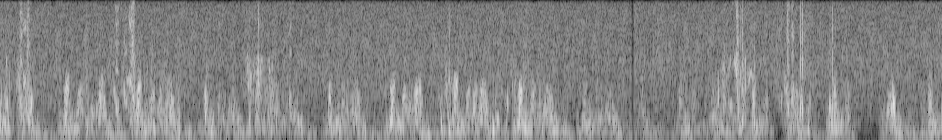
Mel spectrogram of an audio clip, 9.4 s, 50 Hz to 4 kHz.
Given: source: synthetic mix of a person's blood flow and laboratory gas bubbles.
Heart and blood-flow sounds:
Doppler ultrasound of blood flow; precordium
0.00-0.34 s: bubbles
0.84-0.93 s: bubbles
1.11-1.40 s: bubbles
1.43-1.82 s: bubbles
2.44-2.94 s: bubbles
4.38-4.55 s: bubbles
4.90-5.33 s: bubbles
7.16-7.59 s: bubbles
7.79-8.14 s: bubbles
8.26-8.39 s: bubbles
From the record:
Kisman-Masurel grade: 233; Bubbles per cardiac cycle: several, 3 to 8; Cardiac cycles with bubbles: 50 to 99%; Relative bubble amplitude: loud (0.450 to 0.775); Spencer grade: 3 (all of the cardiac periods contain showers or single bubble signals, but not dominating or overriding the cardiac motion signals); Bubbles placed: anywhere in the cardiac cycle

